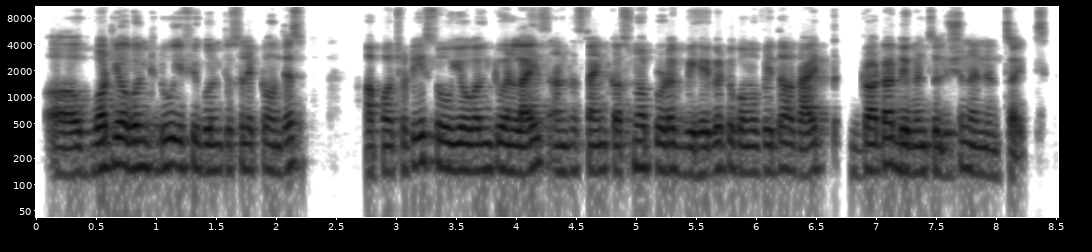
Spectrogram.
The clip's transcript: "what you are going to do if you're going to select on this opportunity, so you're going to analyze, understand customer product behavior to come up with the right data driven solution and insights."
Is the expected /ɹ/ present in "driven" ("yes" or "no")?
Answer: no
